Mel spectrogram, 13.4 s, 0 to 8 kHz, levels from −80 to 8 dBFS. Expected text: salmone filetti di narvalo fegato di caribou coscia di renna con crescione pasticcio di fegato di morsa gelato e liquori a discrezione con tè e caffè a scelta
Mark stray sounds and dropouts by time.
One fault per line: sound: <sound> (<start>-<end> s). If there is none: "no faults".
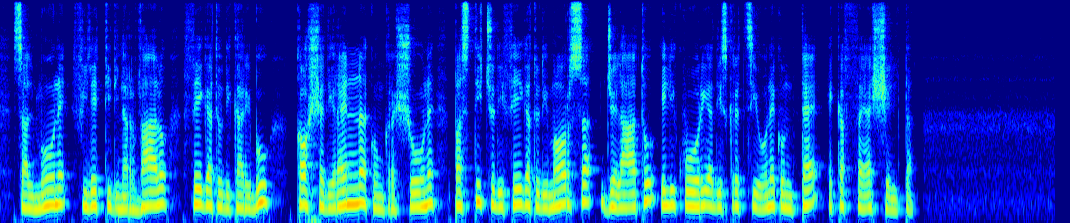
no faults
